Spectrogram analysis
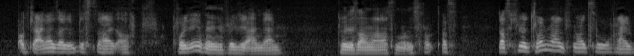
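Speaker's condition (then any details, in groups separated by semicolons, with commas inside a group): Spinal muscular atrophy; neuromuscular disease; barely able to move, full sensation retained, age 48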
